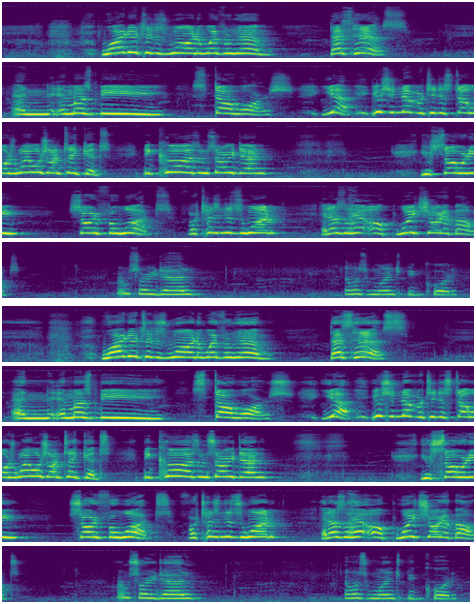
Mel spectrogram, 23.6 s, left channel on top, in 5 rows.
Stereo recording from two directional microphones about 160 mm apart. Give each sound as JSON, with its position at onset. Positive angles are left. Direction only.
{"t": 0.3, "sound": "a man's voice", "side_deg": -5}
{"t": 20.0, "sound": "a man's voice", "side_deg": -10}
{"t": 22.3, "sound": "a man's voice", "side_deg": -15}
